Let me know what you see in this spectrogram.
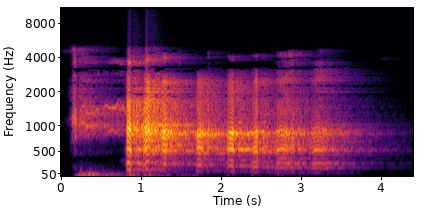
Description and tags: I was laughing at a funny video, so I recorded this while watching the video with a CA desktop microphone. I added some reverb, made it echo, and lowered the pitch, all in Audacity. So my high-pitched laughter, to change in to a villian's evil laughter. Perfect for movies or games.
